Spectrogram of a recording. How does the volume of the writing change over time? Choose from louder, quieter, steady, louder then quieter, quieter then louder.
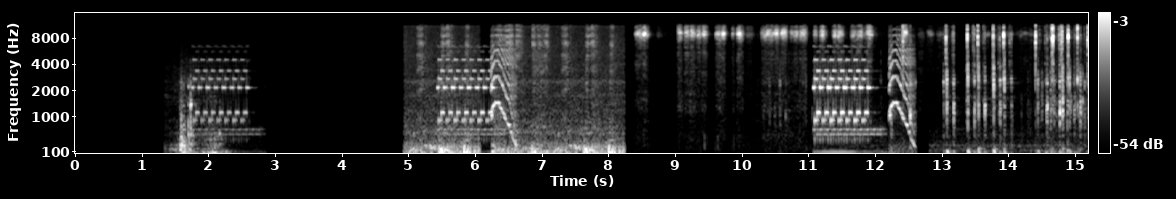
quieter.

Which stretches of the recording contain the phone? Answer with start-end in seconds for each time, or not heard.
1.8-2.9, 5.4-6.5, 11.1-12.2.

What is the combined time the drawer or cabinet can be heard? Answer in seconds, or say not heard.
2 s.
